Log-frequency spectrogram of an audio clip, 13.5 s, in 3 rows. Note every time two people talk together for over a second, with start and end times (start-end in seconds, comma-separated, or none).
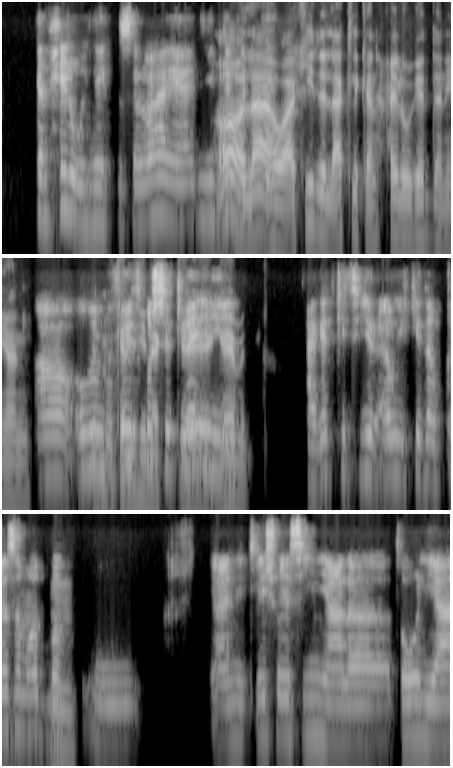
5.4-6.9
